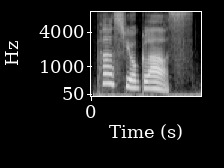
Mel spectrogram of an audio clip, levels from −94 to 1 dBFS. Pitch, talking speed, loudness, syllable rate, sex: 235 Hz, 120 wpm, -15 LUFS, 2.5 syllables/s, female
